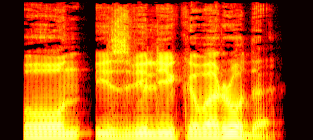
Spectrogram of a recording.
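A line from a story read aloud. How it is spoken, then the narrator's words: Low voice. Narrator (Russian): низким голосом говорит один из его припевал, пухлый, лысый парень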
